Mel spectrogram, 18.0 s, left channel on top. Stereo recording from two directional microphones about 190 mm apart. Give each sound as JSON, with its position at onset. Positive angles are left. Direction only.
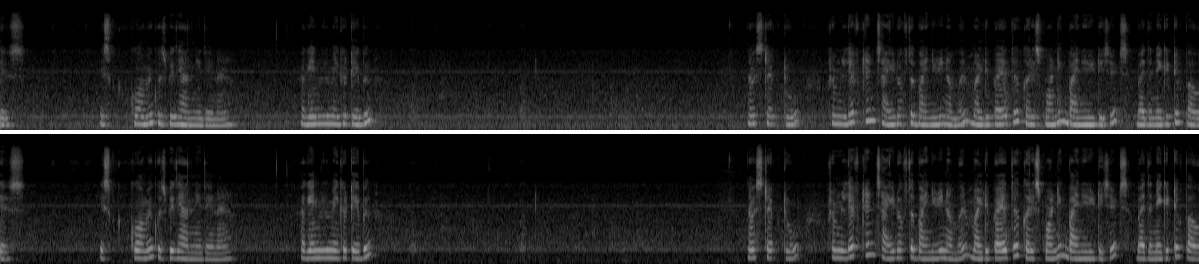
{"t": 1.5, "sound": "a woman's voice", "side_deg": -45}
{"t": 4.4, "sound": "a woman's voice", "side_deg": -45}
{"t": 11.2, "sound": "a woman's voice", "side_deg": -50}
